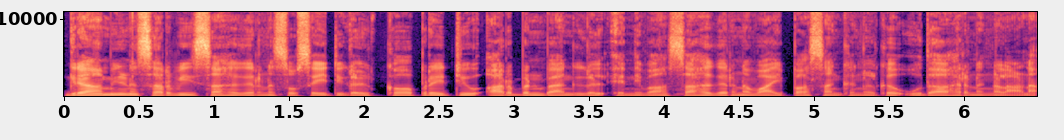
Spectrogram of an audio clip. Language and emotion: Malayalam, neutral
